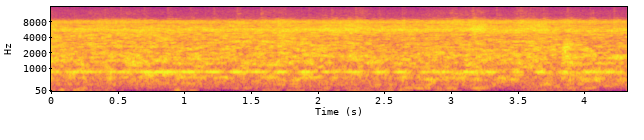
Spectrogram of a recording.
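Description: Steady room noise: an even hiss with a faint, steady high hum running under it.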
